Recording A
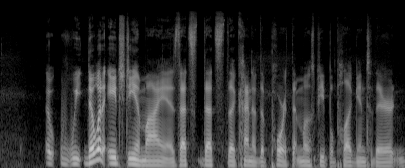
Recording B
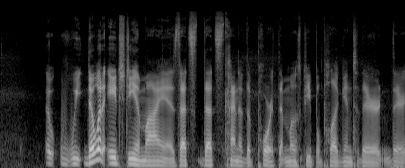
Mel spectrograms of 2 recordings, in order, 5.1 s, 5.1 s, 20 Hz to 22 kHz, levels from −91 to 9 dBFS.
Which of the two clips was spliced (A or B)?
B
